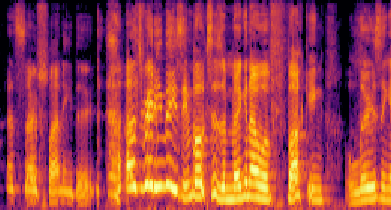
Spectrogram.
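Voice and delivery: high, squeaky words through laughter; wheezing out words mid-laughing fit; helpless laughter. Real, not acted. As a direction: talk while cracking up, voice shooting up. Can barely talk for laughing.

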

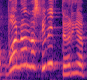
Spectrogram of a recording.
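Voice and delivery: mock-feminine, very high-pitched voice; put-on "voz de pito", mocking imitation; imitated woman's voice. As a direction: mimic a woman in a squeaky high voice. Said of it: "como si fuera con voz de mujer".

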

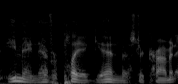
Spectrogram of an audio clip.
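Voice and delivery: low, soft grave verdict; hushed doctor's verdict. Retold or imitated. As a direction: break the bad news gently.

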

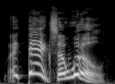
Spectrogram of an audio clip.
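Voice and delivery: squeaky high-pitched thanks. Acted. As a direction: chirp it way up high. [name] answers excitedly.

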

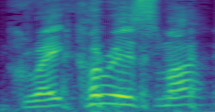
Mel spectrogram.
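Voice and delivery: high, loud maître d' patter; host directing traffic. Retold or imitated. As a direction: dole out tables like a busy host. Imitating Nico doling out girls.

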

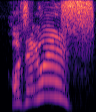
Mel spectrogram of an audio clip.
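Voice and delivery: loud, high shout of a name; shouting a lost friend's name; calling out. Acted. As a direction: yell for him across the dark field. Calling out in dark field.

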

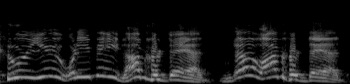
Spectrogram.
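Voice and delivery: high-pitched imitation of squabbling dads; mock indignant quarrel. Storyteller imitating two fathers arguing over a daughter, mock indignant.

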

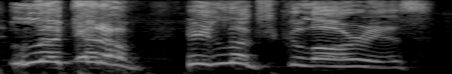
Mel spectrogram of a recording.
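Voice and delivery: host showing his co-host a photo, thrilled; excited exclaim. Real, not acted.

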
